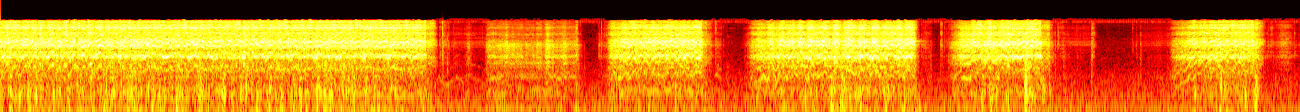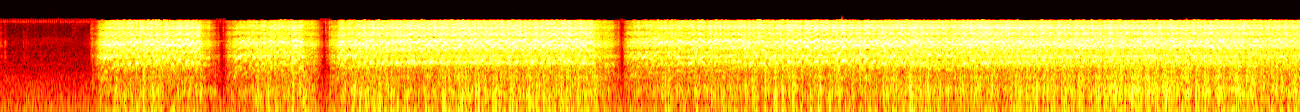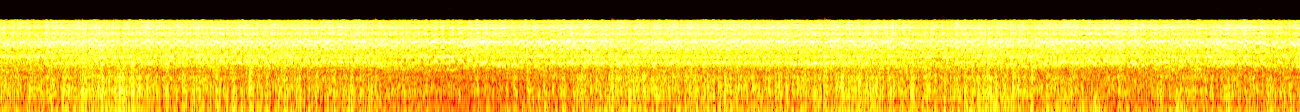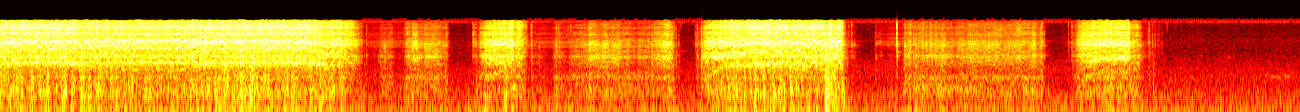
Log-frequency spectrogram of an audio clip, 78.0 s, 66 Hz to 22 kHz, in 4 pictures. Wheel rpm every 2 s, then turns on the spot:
160, 170, 160, 60, 50, 80, 120, 80, 20, 70, 70, 130, 150, 230, 140, 190, 210, 220, 230, 210, 230, 230, 220, 210, 230, 230, 200, 220, 210, 220, 210, 210, 30, 40, 80, 140, 20, 60, 0.
6-8 64-68 72-74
